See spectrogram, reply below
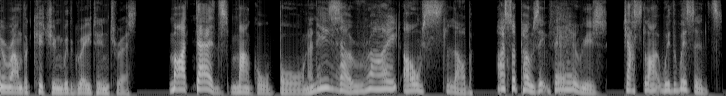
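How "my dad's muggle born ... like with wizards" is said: higher, chatty witch voice. Acted. Witch telling Harry about her dad, chatty. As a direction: play a breezy, talkative witch.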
